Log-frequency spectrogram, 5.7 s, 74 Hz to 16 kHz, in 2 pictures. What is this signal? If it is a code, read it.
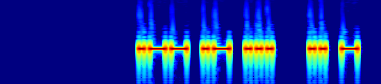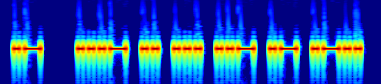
Morse code, heard as a keyed tone, about 30 wpm, 700 Hz. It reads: WAS IT A VISUAL
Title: Sentences from Top 1000 Words - Review Part 6 - 30wpm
